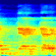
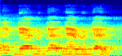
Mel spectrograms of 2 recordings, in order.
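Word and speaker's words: debtor: बेटा आपको ध्यान होगा मैंने करंट एसेट में एक एग्जांपल दिया था डेटर का, जिसमें क्या था? डेबिटर नहीं बोलते उसे, बी साइलेंट होता है, डेटर बोलते हैं।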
